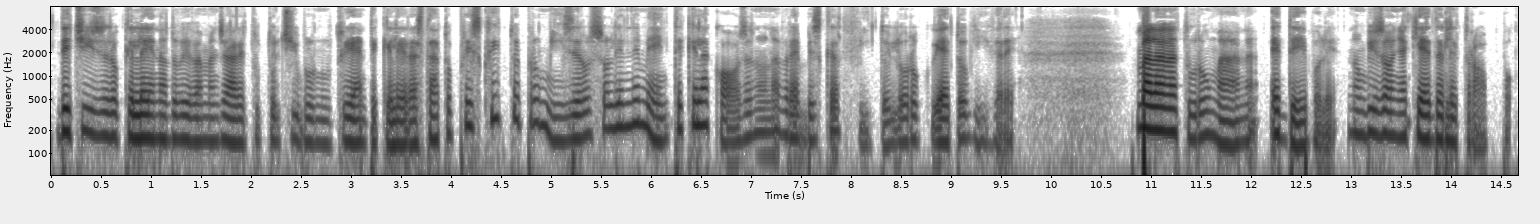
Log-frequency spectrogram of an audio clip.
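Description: An audiobook narrator reading a story in a measured storytelling manner. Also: mid-range voice, vocal fry, dry recording, studio quality. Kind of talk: scripted narration.

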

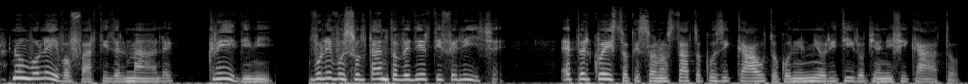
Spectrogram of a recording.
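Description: A man voicing a soft-spoken robot lover. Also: on the high side, dry recording, studio quality. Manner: calm, tender, pleading. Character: gentle male robot double, soft-spoken and loving.

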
